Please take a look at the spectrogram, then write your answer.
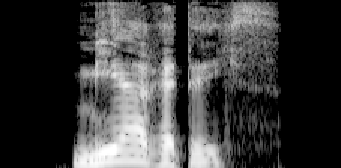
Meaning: genitive singular of Meerrettich
- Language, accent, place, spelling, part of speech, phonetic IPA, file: German, Germany, Berlin, Meerrettichs, noun, [ˈmeːɐ̯ˌʁɛtɪçs], De-Meerrettichs.ogg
